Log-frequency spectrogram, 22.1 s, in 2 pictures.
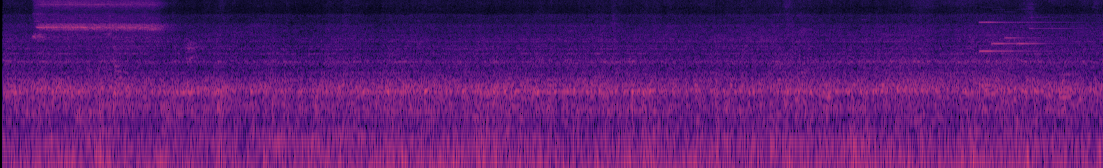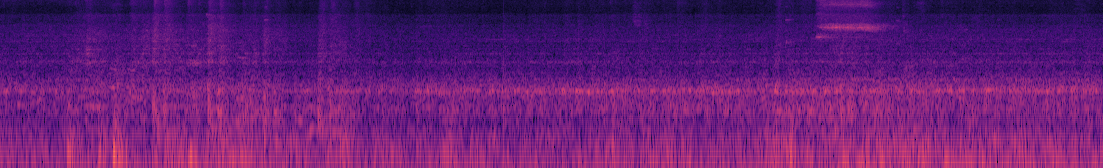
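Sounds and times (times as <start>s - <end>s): train rumble at speed: 0.0s - 22.0s
faint short high tones: 9.8s - 10.8s
high steady tone: 9.8s - 10.9s.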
